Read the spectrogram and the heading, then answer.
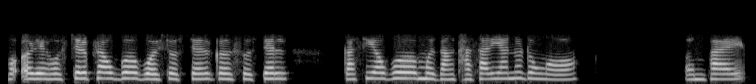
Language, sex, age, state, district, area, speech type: Bodo, female, 18-30, Assam, Chirang, urban, conversation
